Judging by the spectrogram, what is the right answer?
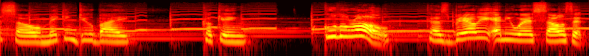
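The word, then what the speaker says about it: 咕嚕肉: And in Cantonese, we kind of pronounce it as kuloyok.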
